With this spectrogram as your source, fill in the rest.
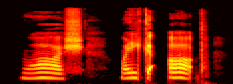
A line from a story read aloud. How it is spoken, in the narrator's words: Tucker murmurs, turning into pleads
